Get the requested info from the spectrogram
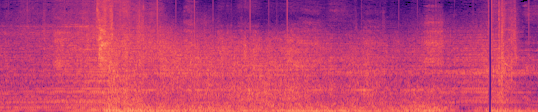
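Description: Tense film score under a deep rumbling blast sound effect that swells about a second and a half in. Near the end the sound cuts out for an instant and a sharp impact hits.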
